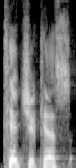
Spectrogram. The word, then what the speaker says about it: Tychicus: Now, I should use the English spelling for my cue as to how to pronounce this word. Tychicus is how I would do it in English, but that's just not the Greek word.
